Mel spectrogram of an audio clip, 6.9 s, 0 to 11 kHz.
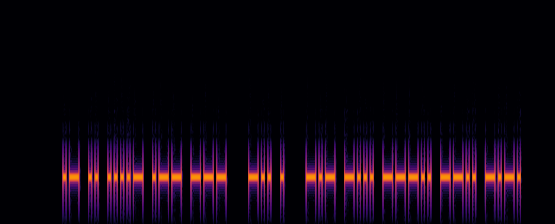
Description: Morse code, heard as a keyed tone, about 30 wpm, 700 Hz. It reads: AI4WO DE KB8ZC
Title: USA Callsign DE Callsign - 5 Characters - 30wpm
